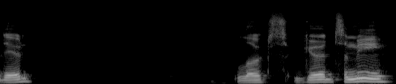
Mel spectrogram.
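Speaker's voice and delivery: usual speaking voice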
